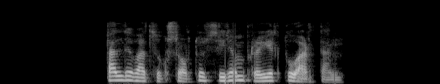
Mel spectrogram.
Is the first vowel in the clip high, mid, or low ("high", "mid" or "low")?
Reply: low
